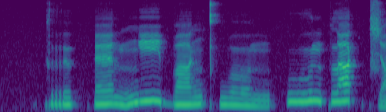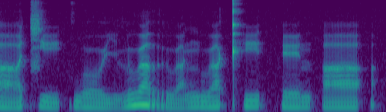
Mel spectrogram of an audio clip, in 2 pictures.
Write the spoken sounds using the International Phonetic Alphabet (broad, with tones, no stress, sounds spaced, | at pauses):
k r ɯ˦˥ k̚ ʔ ɛː˥˩ n ŋ iː˥˩ b a˦˥ ŋ kʰ w o˧ n | w u˥˩ n p l a˥˩ k̚ t͡ɕ aː˩˦ t͡ɕ iː˩˦ k w oː˨˩ j l u˥˩ a̯ r u˩˦ a̯ ŋ u˦˥ a̯ kʰ i˦˥ t̚ ʔ e˦˥ n ʔ a˦˥ ʔ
